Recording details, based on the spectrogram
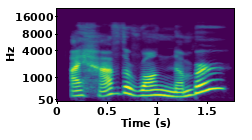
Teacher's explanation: our melody will go up at the end.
